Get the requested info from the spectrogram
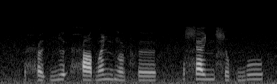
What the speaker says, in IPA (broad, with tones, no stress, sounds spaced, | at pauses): ħ y˩ ʔ ɲ ø˦ ʔ ħ o˨ dˤ ẽ˦ ɲ d õ˩ ʈʰ ø˨ | ɬ æ˦ ɲ ɬ ɯ˩ p ŋ u˥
